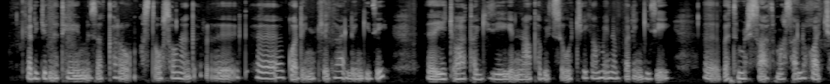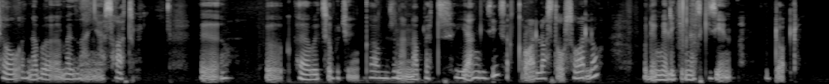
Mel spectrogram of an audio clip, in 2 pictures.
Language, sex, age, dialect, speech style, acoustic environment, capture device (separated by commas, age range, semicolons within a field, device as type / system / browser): Amharic, female, 25-34, Ethiopia - Addis Ababa, excited, silence, mobile / Linux / Chrome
